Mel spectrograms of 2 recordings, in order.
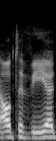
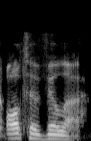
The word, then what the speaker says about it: Altavilla: He He is not Hispanic. It's not Via. It's Villa.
